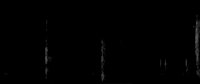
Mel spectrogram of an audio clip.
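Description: Near silence with a few faint, short, sharp clicks: one about half a second in, another a second in, and a few smaller ticks near the end.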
